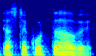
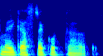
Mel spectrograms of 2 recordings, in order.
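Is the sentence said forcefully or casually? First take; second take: forcefully; casually. First: It is said in a forceful, emphatic voice. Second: It is said in a casual, unforced voice. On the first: The task must be done right now. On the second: The task can be done a little later.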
